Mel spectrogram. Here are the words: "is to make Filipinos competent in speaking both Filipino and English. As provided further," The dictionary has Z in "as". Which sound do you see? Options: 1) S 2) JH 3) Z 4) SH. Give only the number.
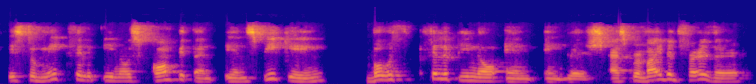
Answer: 1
